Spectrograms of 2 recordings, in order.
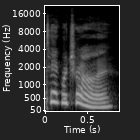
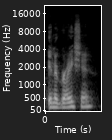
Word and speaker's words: Integratron: It ain't called Integratron. You think it's called integration?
